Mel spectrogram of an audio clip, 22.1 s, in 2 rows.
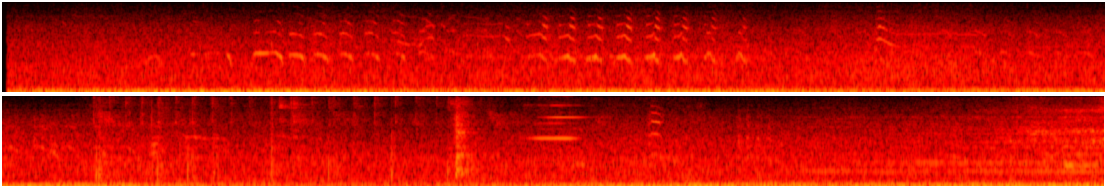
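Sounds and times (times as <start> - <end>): birds calling: 11.8 - 18.1.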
